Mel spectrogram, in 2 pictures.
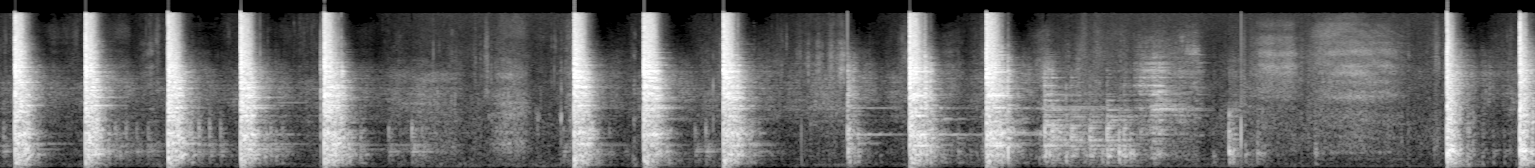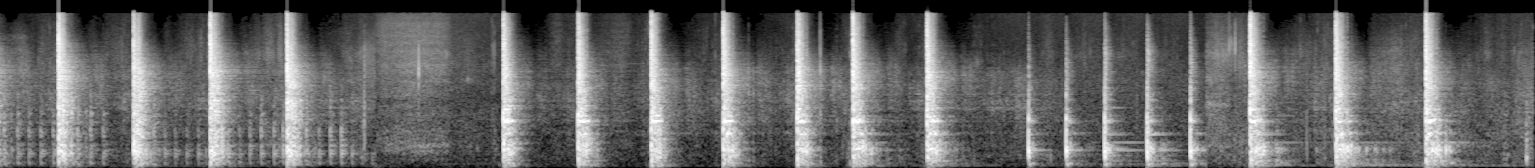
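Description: Hammer blows on a perforated steel plate resting on wooden blocks, about one to two strikes a second, each with a short metallic ring, as the plate is worked to bend it into shape. The strikes pause for a few seconds near the middle.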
